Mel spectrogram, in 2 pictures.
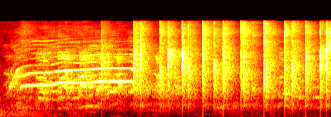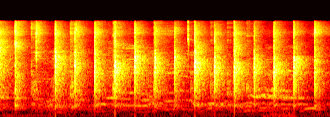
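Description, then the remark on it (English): A comedy audience bursts into applause for a stand-up comedian after her closing joke, following a few high whoops or whistles, then settles into loud, steady, rhythmic clapping that continues throughout. “Applause break for Tess Berry.”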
